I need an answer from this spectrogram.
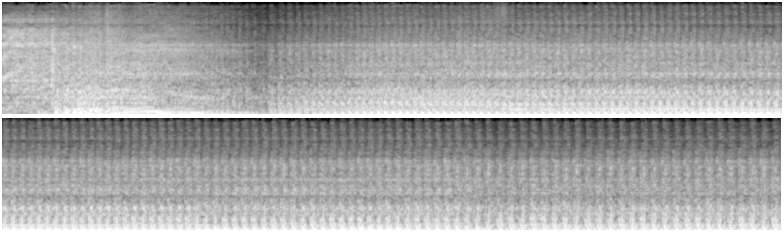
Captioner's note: engine starting. engine running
